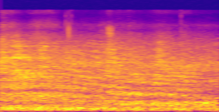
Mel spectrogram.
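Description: A steady low rumble with a broad hiss over it.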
